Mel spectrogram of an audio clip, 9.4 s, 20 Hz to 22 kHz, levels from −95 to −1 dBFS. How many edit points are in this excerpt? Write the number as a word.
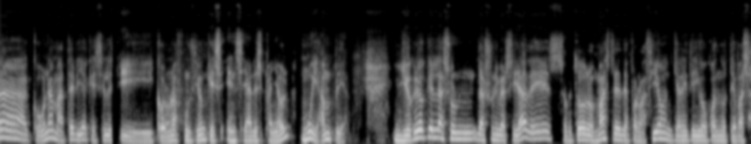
two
